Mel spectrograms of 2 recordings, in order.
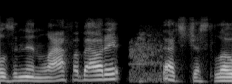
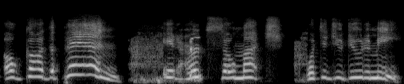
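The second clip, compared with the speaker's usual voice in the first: agonized cry; 9 semitones higher than usual. Acted. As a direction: cry out in agony. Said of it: "Screams in agony".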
